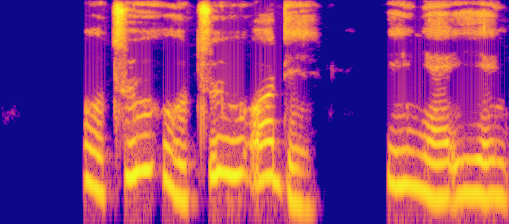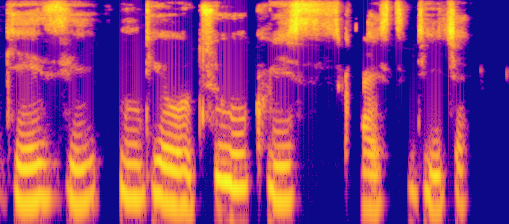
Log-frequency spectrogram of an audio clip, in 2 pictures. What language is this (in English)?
Igbo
